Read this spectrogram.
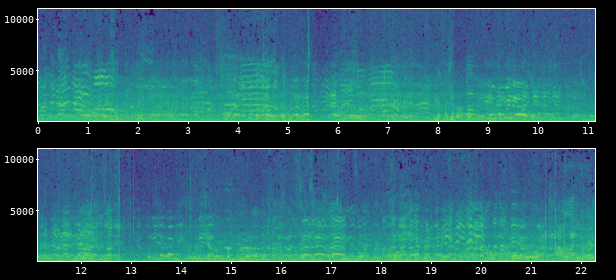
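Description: Young boys shout and call out to each other across an open field.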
